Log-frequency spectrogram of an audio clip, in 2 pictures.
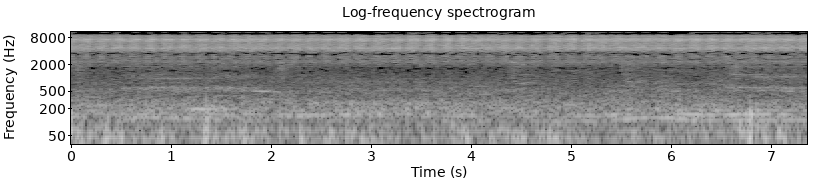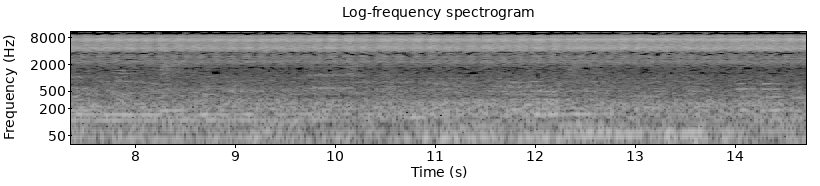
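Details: Cicadas singing on a hot summer day in a picturesque Italian town: a dense, unbroken high-pitched buzzing chorus holding steady throughout, with faint low rumbling background sounds underneath.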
